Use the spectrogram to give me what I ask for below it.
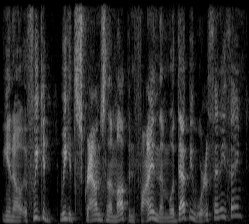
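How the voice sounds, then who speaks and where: A player in a live tabletop game, talking loosely with many pauses and fillers. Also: mid-range voice, big pitch swings, fairly bright tone. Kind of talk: casual role-play banter.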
